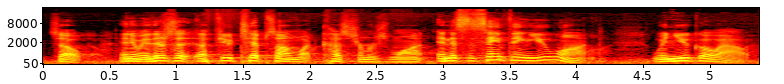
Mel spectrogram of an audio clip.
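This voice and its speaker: A man's voice: mid-range voice, expressive, a little fast, darkish tone. Man coaching a group through a list. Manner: runs through a numbered list, checking in with frequent okays. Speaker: customer service trainer. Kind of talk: live training talk to a group. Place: meeting room with a live audience.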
